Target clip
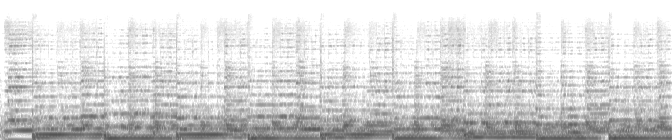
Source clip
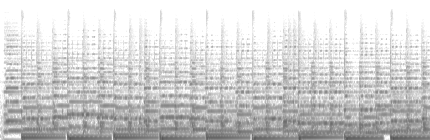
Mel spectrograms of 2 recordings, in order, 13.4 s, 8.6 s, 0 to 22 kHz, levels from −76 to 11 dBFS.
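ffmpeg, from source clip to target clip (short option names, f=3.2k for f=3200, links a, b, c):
-filter_complex "[0:a]bass=f=250:g=3,treble=f=4k:g=11,aphaser=in_gain=1:out_gain=1:delay=3.3:decay=0.5:speed=1.5:type=sinusoidal,atempo=0.64,asplit=2[a][b];[b]adelay=68,lowpass=f=1.8k:p=1,volume=-5.5dB,asplit=2[c][d];[d]adelay=68,lowpass=f=1.8k:p=1,volume=0.25,asplit=2[e][f];[f]adelay=68,lowpass=f=1.8k:p=1,volume=0.25[g];[c][e][g]amix=inputs=3:normalize=0[h];[a][h]amix=inputs=2:normalize=0,acrossover=split=5400[i][j];[j]acompressor=threshold=-47dB:ratio=4:attack=1:release=60[k];[i][k]amix=inputs=2:normalize=0,asetrate=45392,aresample=44100,atempo=0.971532,equalizer=f=160:t=o:w=0.67:g=11,equalizer=f=400:t=o:w=0.67:g=10,equalizer=f=1k:t=o:w=0.67:g=-6,equalizer=f=4k:t=o:w=0.67:g=-10,equalizer=f=10k:t=o:w=0.67:g=7,acompressor=threshold=-21dB:ratio=3,asoftclip=type=tanh:threshold=-9.5dB" -ar 32000 -c:a libmp3lame -b:a 80k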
